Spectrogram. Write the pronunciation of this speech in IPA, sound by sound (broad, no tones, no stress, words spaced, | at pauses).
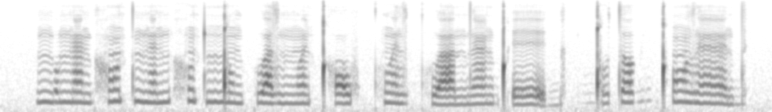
ŋʷʌŋæ̃ɡhɔ̃t ŋɛ̃ŋ hõtŋ͡ǃõɡkʷaz ŋʷɛ̃ǃʰɔxʷ kʷʰɛ̃zkʷʰa ndæ̃ǃʼeɡ | ɡ͡ǃotʌɡ ǃʼɔ̃zɛ̃d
